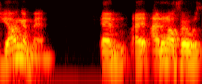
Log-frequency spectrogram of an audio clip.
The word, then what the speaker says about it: Jungemann: and somebody said well how do you say his last name because it starts with a j and they said oh it's younger men and i i don't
